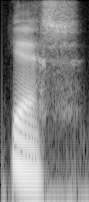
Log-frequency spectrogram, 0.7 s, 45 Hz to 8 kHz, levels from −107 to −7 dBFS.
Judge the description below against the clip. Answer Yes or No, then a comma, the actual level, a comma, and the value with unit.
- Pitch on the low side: Yes, low, 100 Hz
